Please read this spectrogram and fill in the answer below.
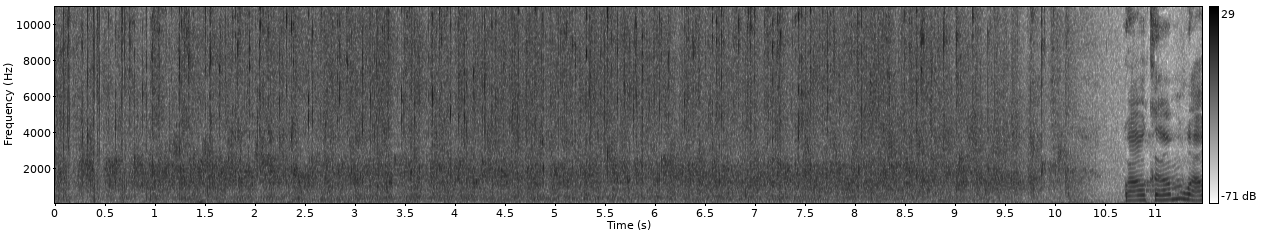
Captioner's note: applause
